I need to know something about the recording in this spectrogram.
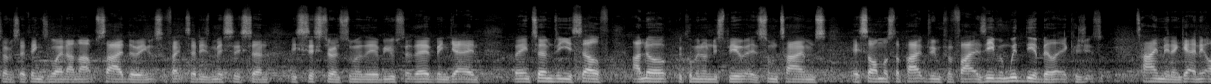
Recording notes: at his press conference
